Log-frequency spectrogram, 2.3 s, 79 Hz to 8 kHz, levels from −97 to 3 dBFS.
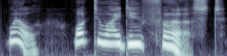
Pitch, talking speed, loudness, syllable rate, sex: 195 Hz, 160 wpm, -16 LUFS, 3.2 syllables/s, male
